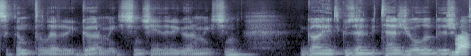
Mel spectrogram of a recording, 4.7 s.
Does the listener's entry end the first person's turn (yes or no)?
yes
